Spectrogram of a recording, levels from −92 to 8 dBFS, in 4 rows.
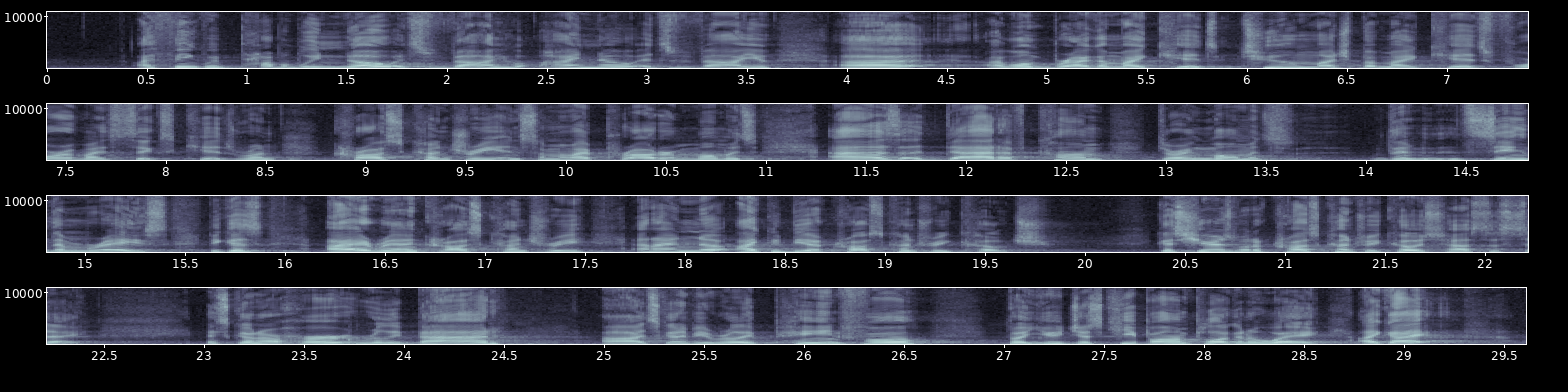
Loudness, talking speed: -22 LUFS, 195 wpm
